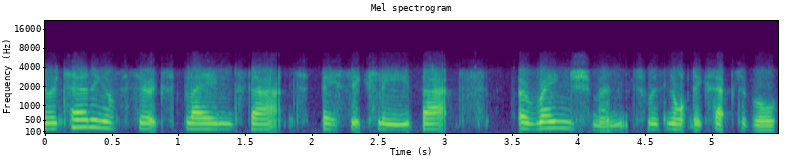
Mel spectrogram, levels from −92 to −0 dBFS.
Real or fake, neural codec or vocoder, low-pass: real; none; 7.2 kHz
